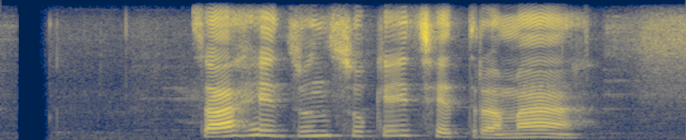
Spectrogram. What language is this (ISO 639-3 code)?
nep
